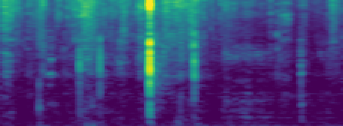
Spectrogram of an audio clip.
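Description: Plastic handheld devices click and knock together.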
